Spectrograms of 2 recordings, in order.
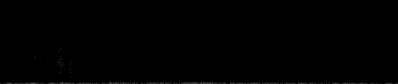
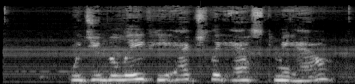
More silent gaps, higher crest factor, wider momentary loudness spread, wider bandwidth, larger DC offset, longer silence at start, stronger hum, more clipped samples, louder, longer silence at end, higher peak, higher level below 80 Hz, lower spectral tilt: neither; about the same, 18 dB vs 18 dB; second, 5 LU vs 9 LU; second, 11 kHz vs 17 kHz; neither; about the same, 0 s vs 0.05 s; neither; neither; second, -67 LUFS vs -16 LUFS; about the same, 0 s vs 0.05 s; second, -42 dBFS vs 0 dBFS; second, -66 dBFS vs -56 dBFS; about the same, -3.5 dB/octave vs -4 dB/octave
